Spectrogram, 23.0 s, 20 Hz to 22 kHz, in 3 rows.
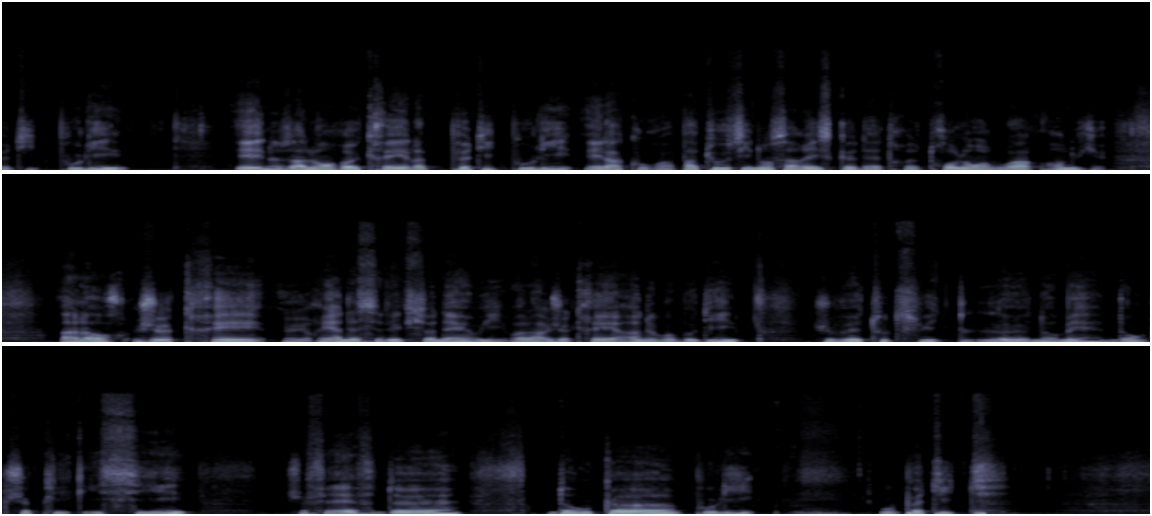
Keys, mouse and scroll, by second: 0.4 click, 1.2 space, 1.8 space, 10.3 click, 11.9 click, 15.6 click, 16.8 F2, 20.5 click, 20.5-22.9 typing.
